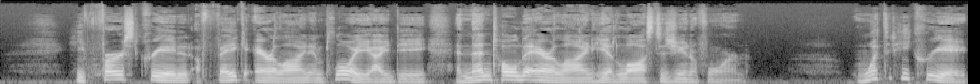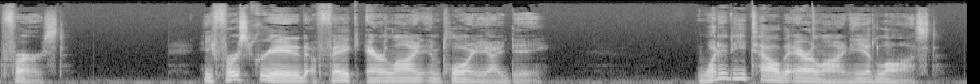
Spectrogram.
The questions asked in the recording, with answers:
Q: What did he create first?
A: He first created a fake airline employee ID.

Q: What did he tell the airline he had lost?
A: He told the airline he had lost his uniform.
